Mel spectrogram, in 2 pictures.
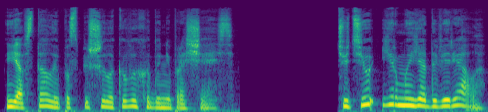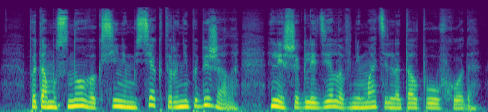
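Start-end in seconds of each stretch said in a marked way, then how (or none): none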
